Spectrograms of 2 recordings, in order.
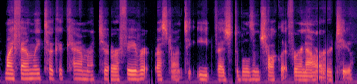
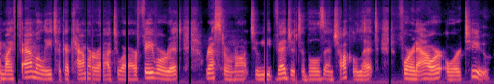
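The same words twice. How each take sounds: First: Syllables are reduced and linked, flowing smoothly. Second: Every syllable is said fully, choppy and unlinked.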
